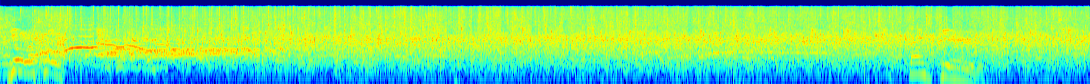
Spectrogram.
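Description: Young people in a crowd cheer and whoop.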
